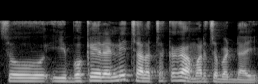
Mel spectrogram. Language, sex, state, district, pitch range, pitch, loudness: Telugu, male, Andhra Pradesh, Chittoor, 140-165 Hz, 150 Hz, -18 LUFS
